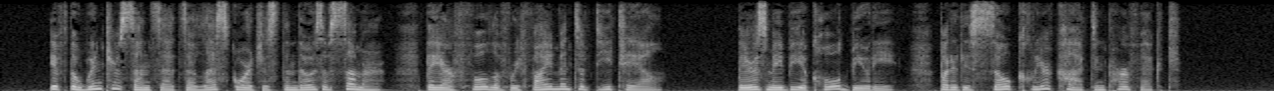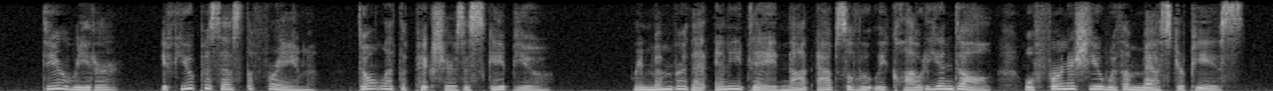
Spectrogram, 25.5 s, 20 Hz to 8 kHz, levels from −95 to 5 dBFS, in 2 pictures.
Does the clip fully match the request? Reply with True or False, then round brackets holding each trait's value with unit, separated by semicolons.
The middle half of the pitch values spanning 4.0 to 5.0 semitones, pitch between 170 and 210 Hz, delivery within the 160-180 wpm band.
False (4.6 semitones; 185 Hz; 140 wpm)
